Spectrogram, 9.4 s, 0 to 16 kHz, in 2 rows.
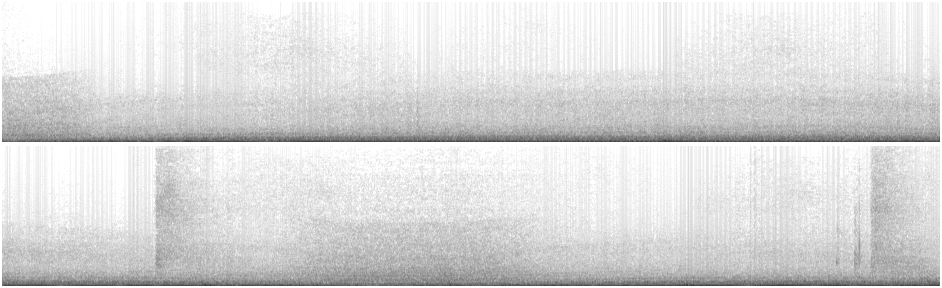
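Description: A car passing in Farming Simulator 22, a steady low engine rumble and road noise, fairly faint, swelling and easing over several seconds with no voices.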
